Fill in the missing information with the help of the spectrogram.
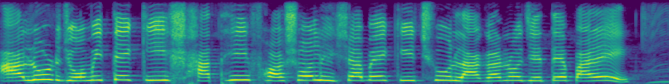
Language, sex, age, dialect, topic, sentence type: Bengali, female, 18-24, Rajbangshi, agriculture, question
